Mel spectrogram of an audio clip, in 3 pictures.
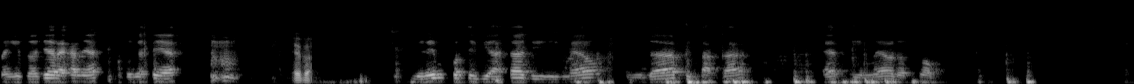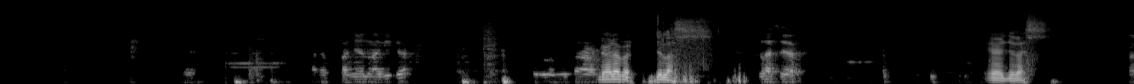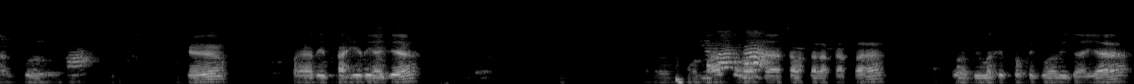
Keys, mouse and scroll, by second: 2.7 click, 4.0 t, 4.6 click, 5.7 y, 7.6-8.2 typing, 10.0 typing, 11.9 click, 13.9 ctrl+t, 15.3 alt+shift+click, 16.3 Return.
